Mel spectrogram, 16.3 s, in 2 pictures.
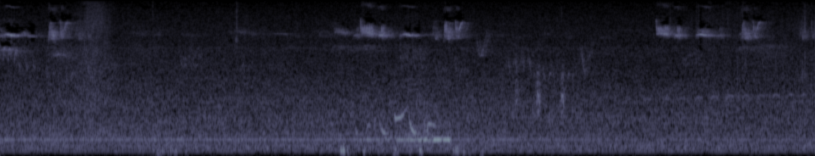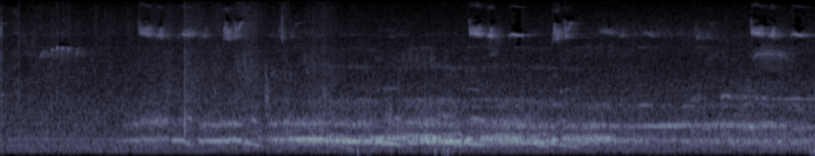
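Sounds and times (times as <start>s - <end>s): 
howler monkey roaring and moaning: 9.4s - 16.2s.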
